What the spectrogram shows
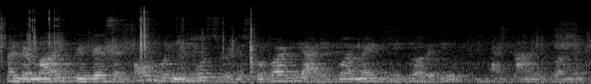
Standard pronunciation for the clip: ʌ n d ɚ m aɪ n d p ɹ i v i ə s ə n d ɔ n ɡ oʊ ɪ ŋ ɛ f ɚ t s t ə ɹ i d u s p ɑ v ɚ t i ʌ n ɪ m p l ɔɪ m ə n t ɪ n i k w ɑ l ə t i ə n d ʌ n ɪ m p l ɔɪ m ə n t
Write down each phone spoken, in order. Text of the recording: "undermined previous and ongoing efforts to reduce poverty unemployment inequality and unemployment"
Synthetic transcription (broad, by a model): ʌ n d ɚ m aɪ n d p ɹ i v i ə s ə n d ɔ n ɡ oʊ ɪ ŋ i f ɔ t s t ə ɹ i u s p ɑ p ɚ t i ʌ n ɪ m p l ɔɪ m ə n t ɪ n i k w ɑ l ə t i ə n d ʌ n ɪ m p l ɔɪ m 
